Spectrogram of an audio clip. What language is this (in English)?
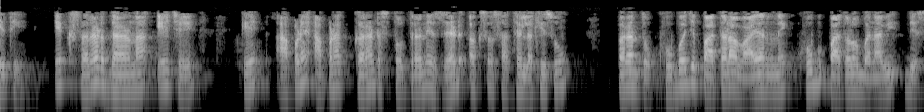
Gujarati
